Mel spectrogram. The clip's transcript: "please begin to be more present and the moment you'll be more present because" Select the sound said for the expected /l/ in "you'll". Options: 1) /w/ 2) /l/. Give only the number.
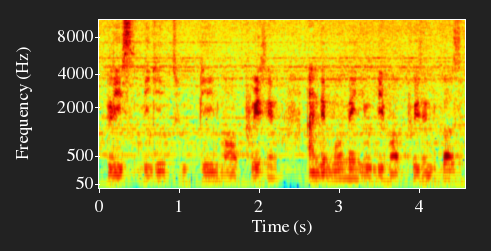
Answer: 1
